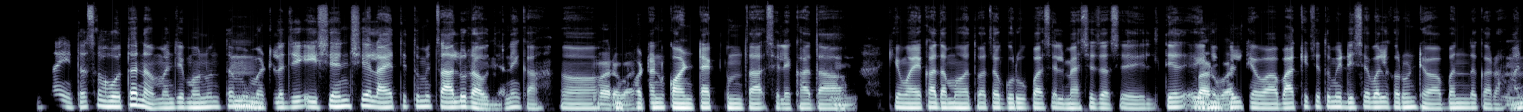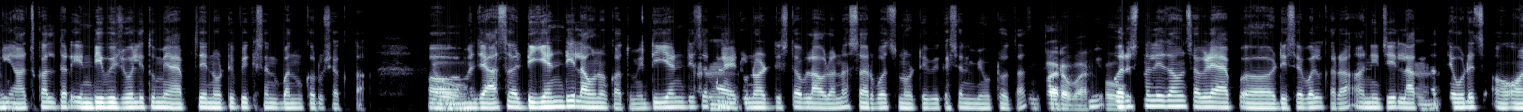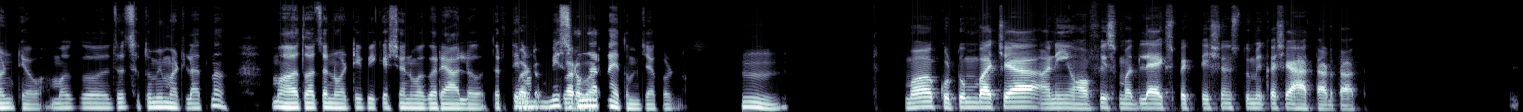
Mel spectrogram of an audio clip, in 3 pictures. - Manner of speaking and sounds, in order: static; other background noise; in English: "इसेंशियल"; distorted speech; in English: "कॉन्टॅक्ट"; in English: "ग्रुप"; in English: "इनेबल"; tapping
- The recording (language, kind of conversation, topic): Marathi, podcast, डिजिटल ब्रेक कधी घ्यावा आणि किती वेळा घ्यावा?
